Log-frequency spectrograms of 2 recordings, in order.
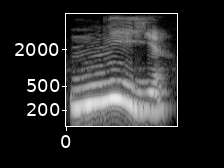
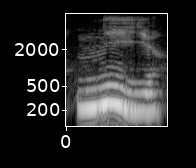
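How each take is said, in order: First: Nille dicté fort et détaché; dictée appuyée. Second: Said in the usual way. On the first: Shown as a demonstration. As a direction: dicter « nille » distinctement. (syllabe « nille » dictée fort) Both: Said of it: "Écris-moi".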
